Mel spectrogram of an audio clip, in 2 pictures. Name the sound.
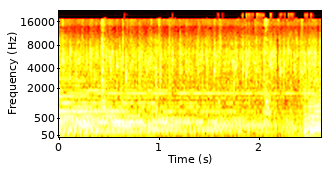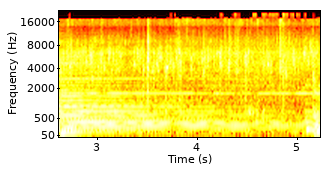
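chopped onion and chili sizzling in hot oil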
